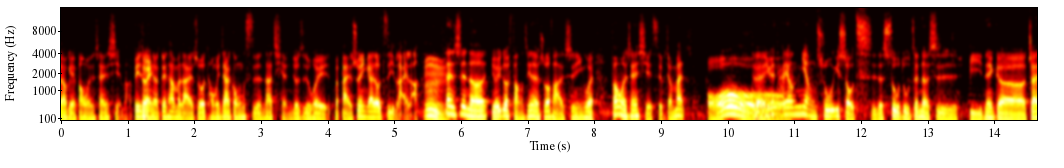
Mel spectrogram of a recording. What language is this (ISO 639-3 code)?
zho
